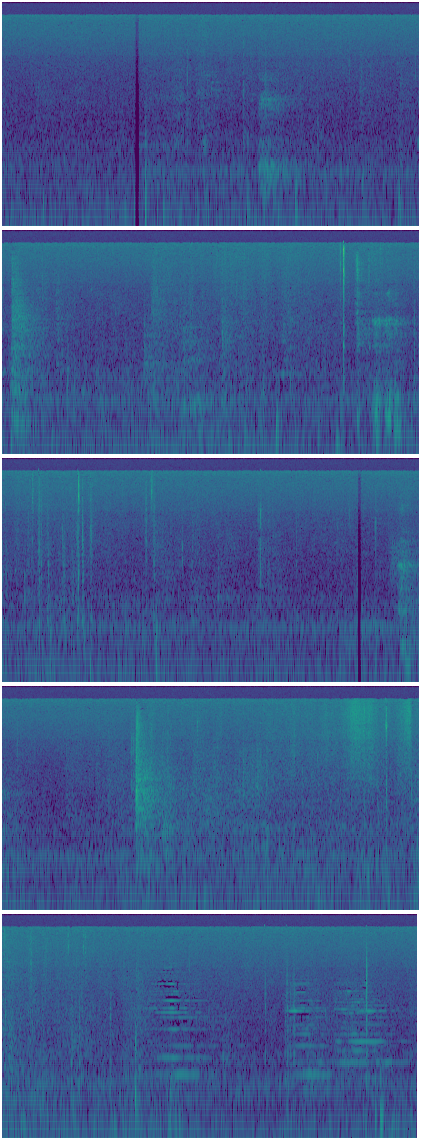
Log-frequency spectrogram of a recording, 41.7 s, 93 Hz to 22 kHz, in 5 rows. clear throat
5.0s 6.0s, 15.4s 16.7s, 24.4s 25.4s

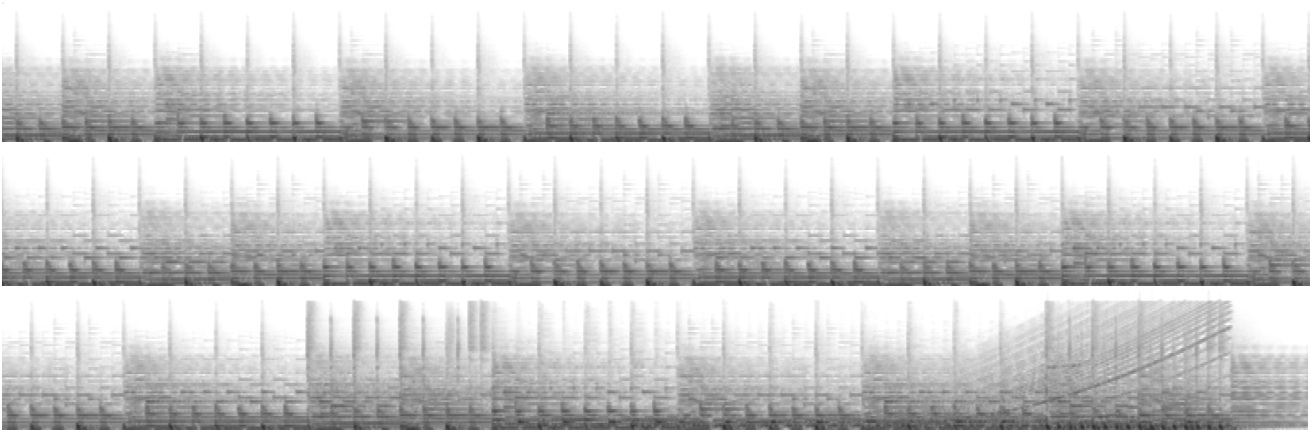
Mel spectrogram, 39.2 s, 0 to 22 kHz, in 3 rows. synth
30.4s 38.9s

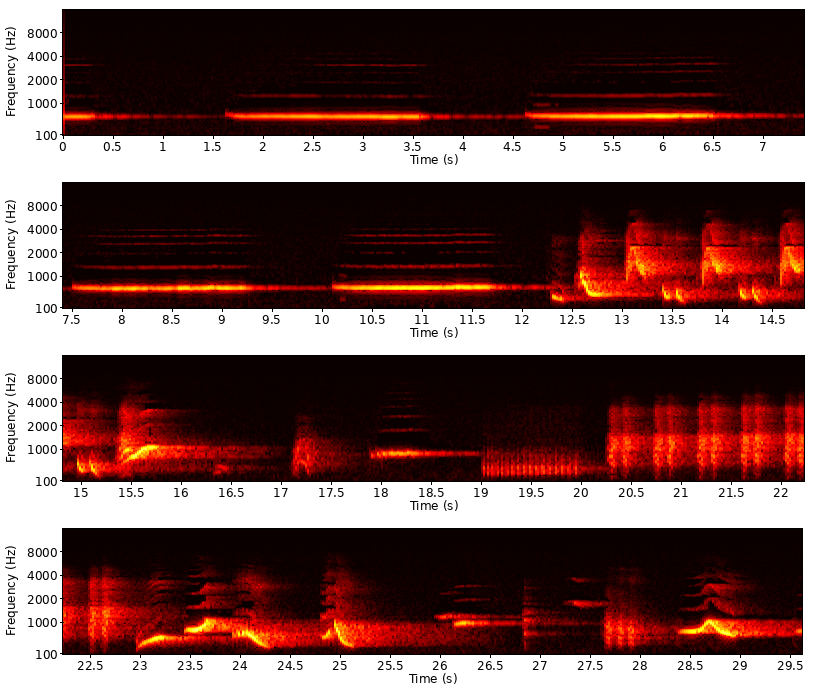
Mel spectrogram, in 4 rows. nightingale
12.3s 29.6s

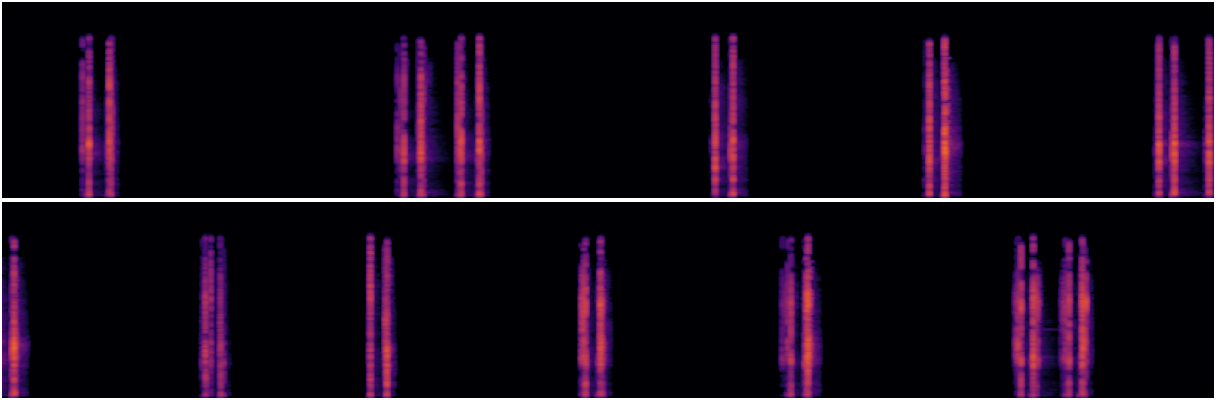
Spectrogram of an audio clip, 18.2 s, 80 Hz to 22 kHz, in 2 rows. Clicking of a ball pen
0.6s 0.9s, 3.0s 3.7s, 5.3s 5.6s, 6.9s 7.2s, 8.6s 9.3s, 10.6s 10.8s, 11.8s 12.1s, 13.4s 13.7s, 14.9s 15.3s, 16.7s 17.3s

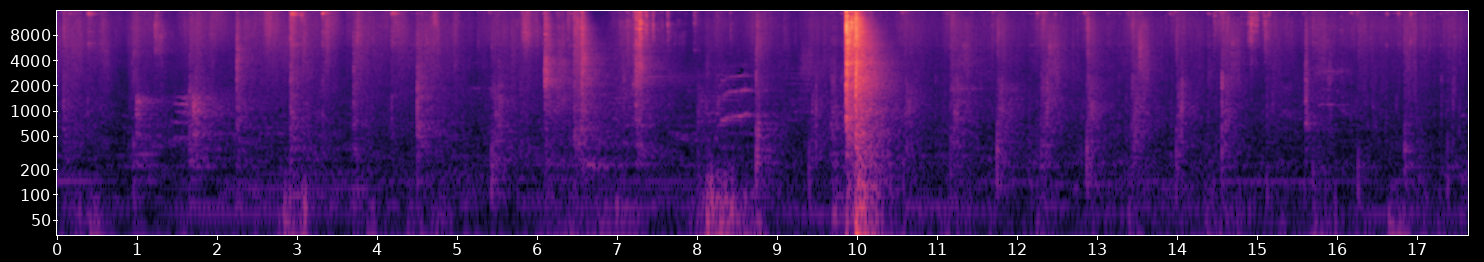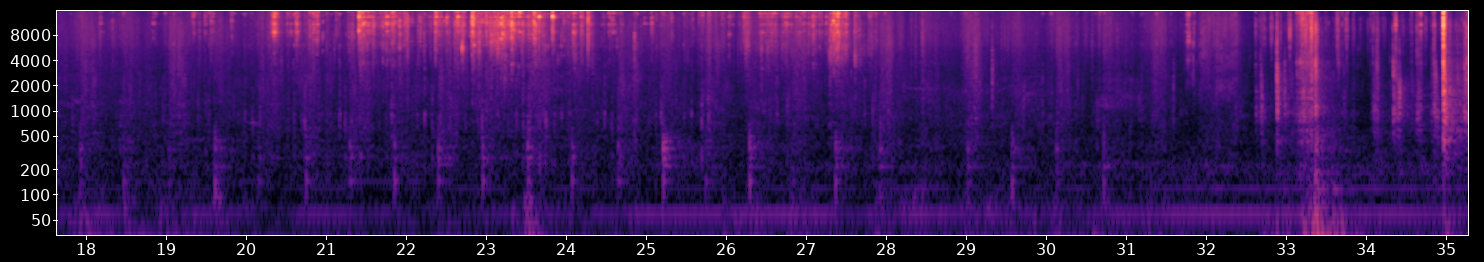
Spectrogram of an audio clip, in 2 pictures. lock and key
19.4s 27.8s, 32.6s 35.2s

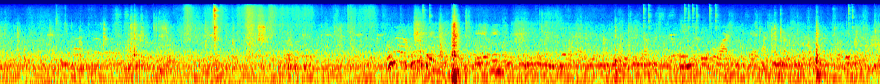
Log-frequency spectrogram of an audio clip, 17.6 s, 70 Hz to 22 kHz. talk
7.7s 17.6s

